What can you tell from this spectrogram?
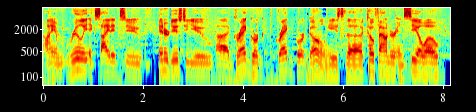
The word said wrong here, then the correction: Gorgone: And it's actually pronounced Gorgone. You pronounce the E at the end. – Gorgone.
